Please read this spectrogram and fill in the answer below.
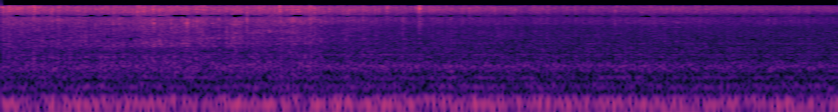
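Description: Low, steady hum and hiss of a kitchen, with faint sizzling from stir-fried bamboo shoots as they are tipped from a hot frying pan into a ceramic bowl.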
